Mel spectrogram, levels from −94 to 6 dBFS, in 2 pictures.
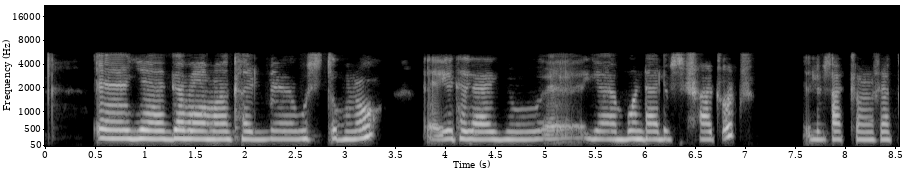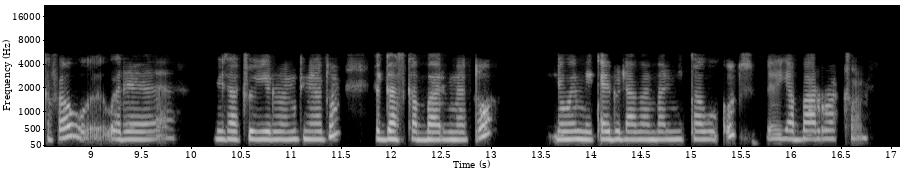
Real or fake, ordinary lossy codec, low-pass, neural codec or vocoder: fake; AAC, 48 kbps; 5.4 kHz; codec, 44.1 kHz, 2.6 kbps, SNAC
